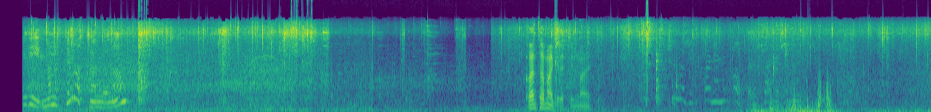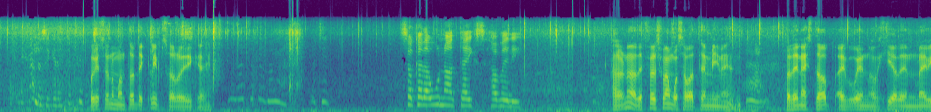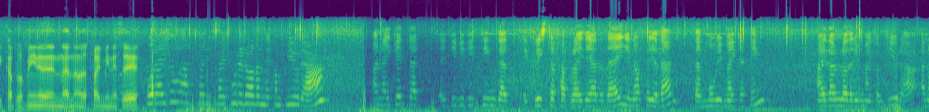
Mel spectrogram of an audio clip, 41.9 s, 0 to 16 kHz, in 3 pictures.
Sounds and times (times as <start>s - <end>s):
Fire: 0.3s - 41.8s
Outside, rural or natural: 0.3s - 41.8s.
